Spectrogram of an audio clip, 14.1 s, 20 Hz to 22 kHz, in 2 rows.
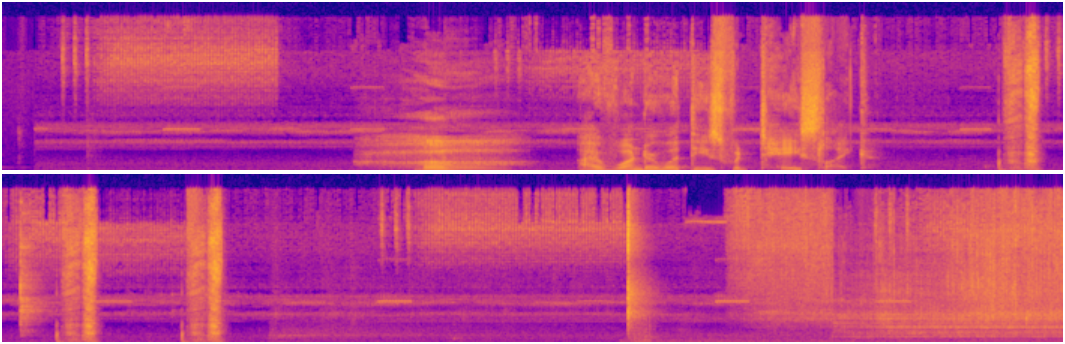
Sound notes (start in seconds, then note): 0.2 crickets chirping; 2.4 gasp!; 6.6 pencil on paper; 8.2 pencil on paper; 9.0 crickets chirping; 11.2 click; 11.4 deep sizzle; 11.7 sizzle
